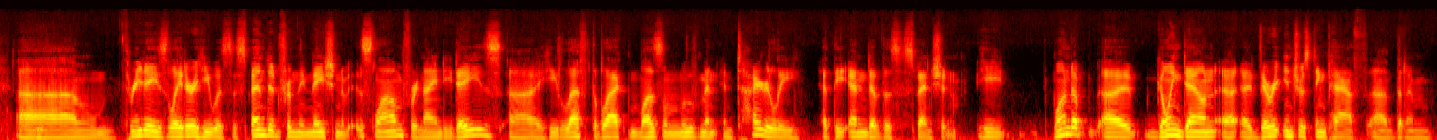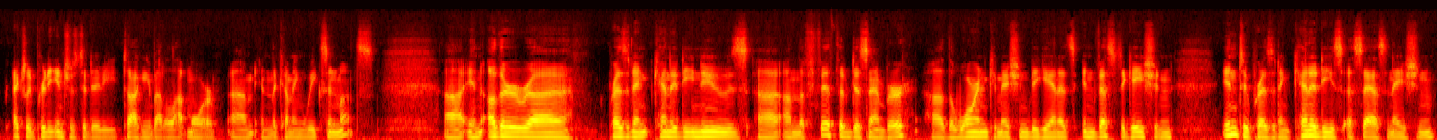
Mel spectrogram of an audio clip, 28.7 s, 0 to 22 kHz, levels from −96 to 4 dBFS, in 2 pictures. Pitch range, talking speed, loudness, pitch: 105-130 Hz, 175 wpm, -28 LUFS, 115 Hz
